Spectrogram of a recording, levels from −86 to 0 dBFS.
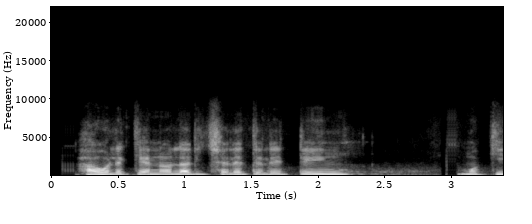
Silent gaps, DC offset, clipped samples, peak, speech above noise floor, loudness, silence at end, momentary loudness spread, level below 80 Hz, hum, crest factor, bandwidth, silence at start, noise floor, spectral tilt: none; under 0.1%; under 0.1%; -2 dBFS; 34 dB; -20 LUFS; 0 s; 10 LU; -56 dBFS; none; 18 dB; 7.6 kHz; 0.2 s; -52 dBFS; -7.5 dB/octave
